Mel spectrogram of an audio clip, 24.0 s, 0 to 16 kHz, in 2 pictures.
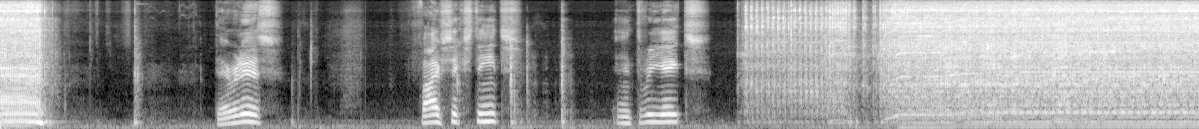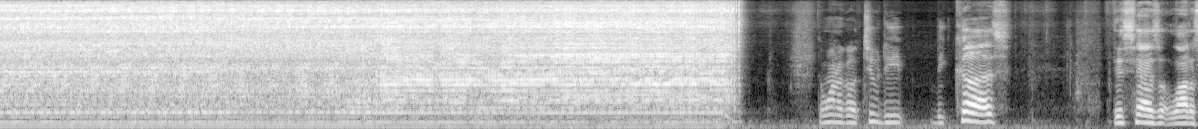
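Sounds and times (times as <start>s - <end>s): cordless ratchet motor whine: 0.0s - 0.6s, 7.4s - 19.4s.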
